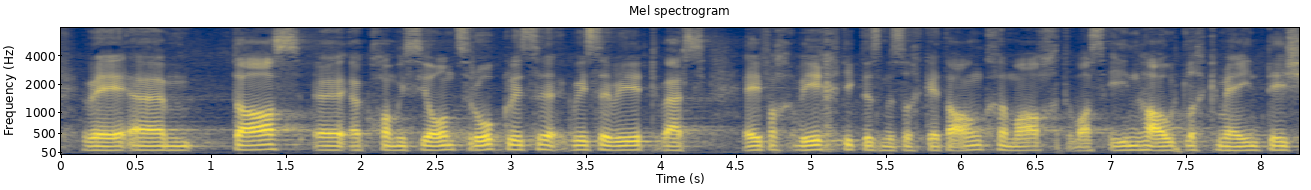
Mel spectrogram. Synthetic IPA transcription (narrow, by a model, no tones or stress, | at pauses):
ʋɛʔɛm | d̥ɑːsɛʔəkʰɔmisjoːnt͡sɾʊkːləkʋɪsəʋɪɾtʋæːɾs | ɛɪfɑχʋɪχtɪɡ̥̚d̥ɑsməsɪχɡ̥edɑ̰ŋkχəmɑχtʋɑsɪnɦɑltləχkmɛɪntɪʃ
